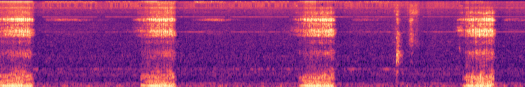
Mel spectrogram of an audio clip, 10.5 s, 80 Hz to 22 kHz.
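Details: 8-week-old Pit Bull puppy sleeping after a 2-mile walk: loud, low rattling snores with each breath, about 19 a minute; ordinary snoring.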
